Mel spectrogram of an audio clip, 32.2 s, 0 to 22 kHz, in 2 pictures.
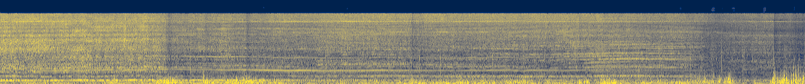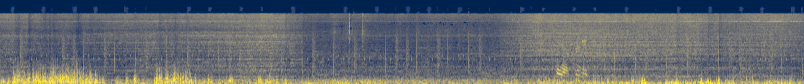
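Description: AD1 quadcopter's four electric motors and propellers running as it lifts off and flies, a hum of several tones that drift slightly in pitch. About halfway the tones fade under louder, uneven low rumbling.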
